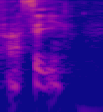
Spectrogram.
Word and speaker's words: ASCII: I now know that it's pronounced ASCII.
